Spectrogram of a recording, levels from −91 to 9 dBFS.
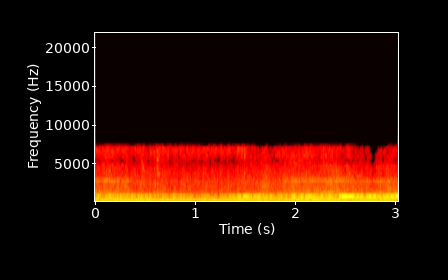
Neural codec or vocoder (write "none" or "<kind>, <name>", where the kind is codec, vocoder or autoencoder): none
